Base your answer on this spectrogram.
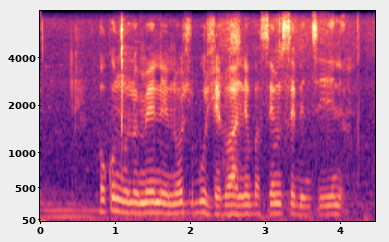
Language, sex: Xhosa, male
